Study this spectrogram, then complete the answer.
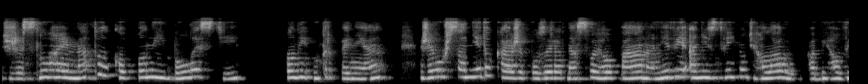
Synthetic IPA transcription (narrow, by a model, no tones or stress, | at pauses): ʒɛsluɦajɛnat̪ɔʎkɔpl̩niːbɔlɛsci | pl̩niːʔut̪r̩pɛɲɪaʒɛuʃsaɲɛd̪ɔkaːʒɛpɔzɛɾaɟnasʋɔjɦɔpaːnaɲɛʋɪɛʔaɲizd̪ʋiɦnuːɟɦlaʋuabiɦɔʋ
